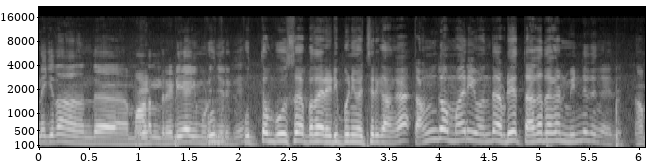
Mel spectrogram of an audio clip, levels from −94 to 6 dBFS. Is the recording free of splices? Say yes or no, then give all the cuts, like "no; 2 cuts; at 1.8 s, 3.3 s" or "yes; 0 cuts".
yes; 0 cuts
